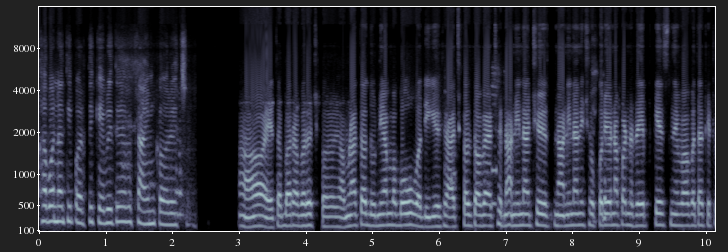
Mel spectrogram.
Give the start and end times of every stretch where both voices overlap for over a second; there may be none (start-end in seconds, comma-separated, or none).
none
